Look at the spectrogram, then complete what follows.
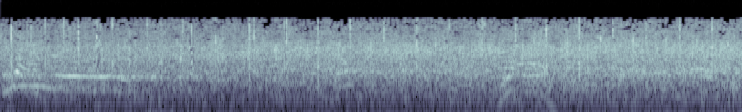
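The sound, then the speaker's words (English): A large crowd of football fans in a stadium claps steadily and continuously as manager Graham Potter, with the squad behind him, comes toward them applauding the fans; a dense wash of applause holds at an even level, with scattered voices calling out beneath it. “He's applauding the fans.”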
